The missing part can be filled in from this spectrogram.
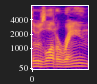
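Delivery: ordinary delivery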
